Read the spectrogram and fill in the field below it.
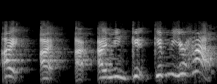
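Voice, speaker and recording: An overeager housemaid played by a woman, gushing in a very high, bright voice. It is doting radio comedy acting on a slightly muffled recording. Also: animated, fairly quick, heavily acted. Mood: gushing, eager. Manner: gushing, eager. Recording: dull, lo-fi audio drama recording.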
